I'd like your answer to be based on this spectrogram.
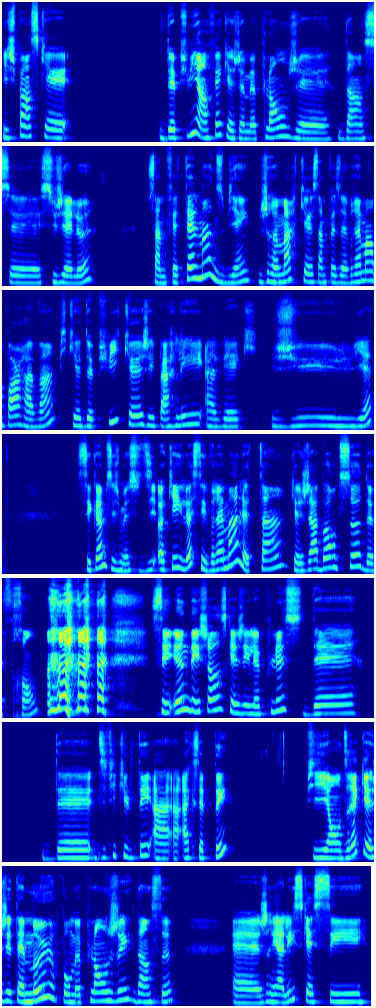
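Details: Adult French-speaking woman who stutters, with stuttering that varies by situation; stuttering.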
